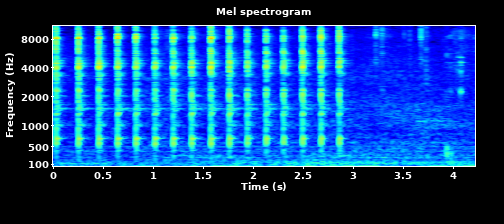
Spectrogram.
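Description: A fast, even run of about fifteen sharp metallic strikes, about five a second, each with a short ring: a hammer striking steel to knock out a broken truck leaf-spring bolt. The strikes stop about three seconds in.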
